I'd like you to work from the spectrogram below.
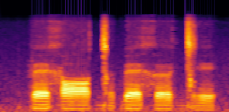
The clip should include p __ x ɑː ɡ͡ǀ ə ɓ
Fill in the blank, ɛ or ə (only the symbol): ɛ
